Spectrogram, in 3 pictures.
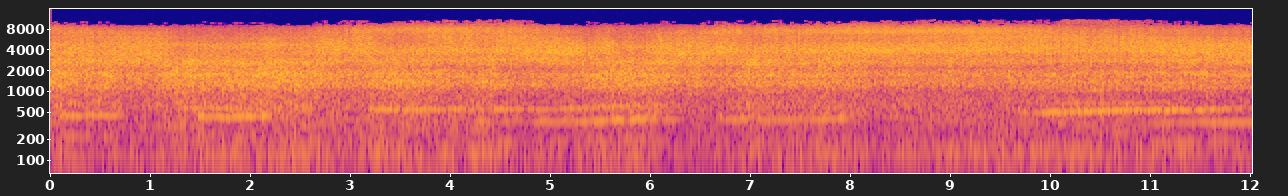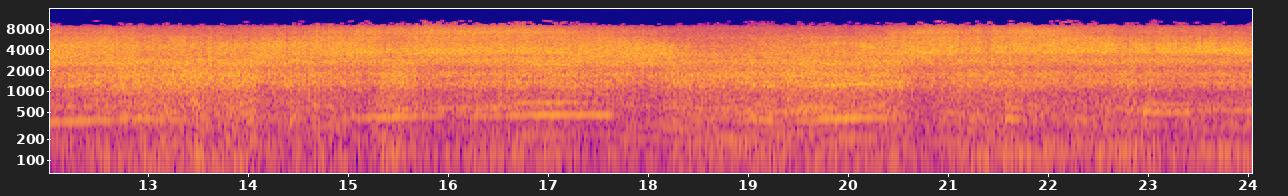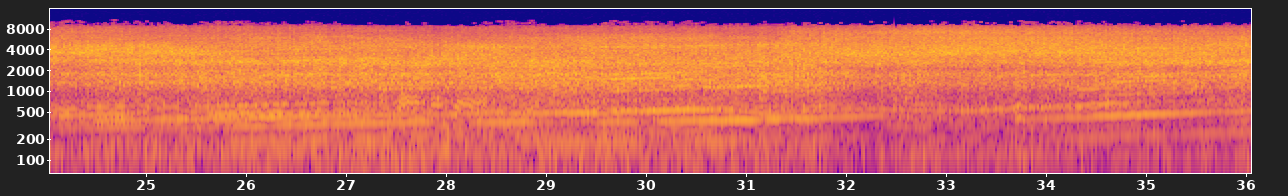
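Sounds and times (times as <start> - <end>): motorcycle engine revving high: 0.0 - 36.0.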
